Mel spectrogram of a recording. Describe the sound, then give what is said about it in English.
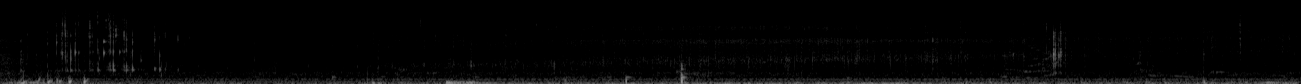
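A drink made with lactose sugar and said to smell like Boston Cream is poured from a freshly opened container with a splashy, bubbly rush in the first couple of seconds, then a steady soft fizz and crackle of bubbles continues, broken by a few faint clinks and taps. “I just got a sniff of it as I was pouring it, and it eerily was reminiscent of Boston Cream.”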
